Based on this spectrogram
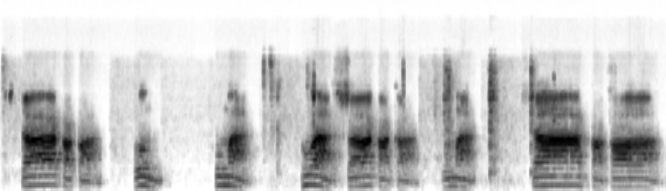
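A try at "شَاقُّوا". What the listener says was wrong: Syaka, langsung aja digabung Pak. Ya, langsung gabung. Syaka, syaka.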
